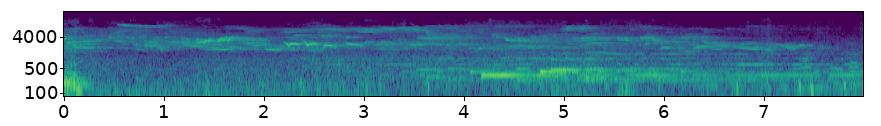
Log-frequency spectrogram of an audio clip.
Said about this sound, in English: That's a dunnock that is calling in the background over here. There's a pheasant in the background as well.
